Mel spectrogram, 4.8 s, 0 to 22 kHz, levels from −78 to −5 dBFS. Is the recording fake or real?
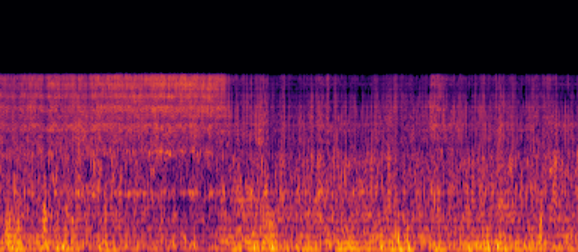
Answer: fake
